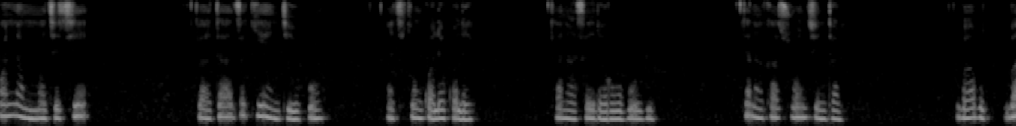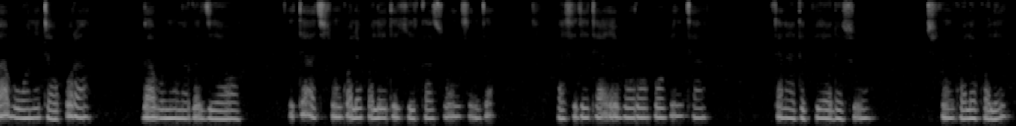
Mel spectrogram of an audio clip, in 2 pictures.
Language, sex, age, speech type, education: Hausa, female, 15-29, spontaneous, primary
